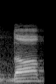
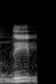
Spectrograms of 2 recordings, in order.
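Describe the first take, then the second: First: The vowel is short, like 'thuh'. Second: The vowel is long, like 'thee'. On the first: The next word begins with a consonant sound. "Sometimes हम इसको द pronounce कर" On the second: The next word begins with a vowel sound. "Sometimes हम इसको दी pronounce कर रहे होते हैं"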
